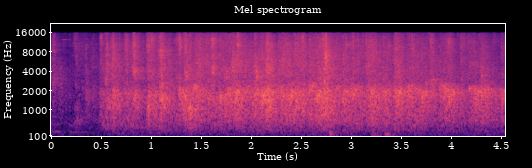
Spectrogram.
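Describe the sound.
Audience applause welcomes a panel speaker at a blockchain conference session. Steady, dense clapping rises within the first half second and holds at an even, full level to the end, with no voices standing out.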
